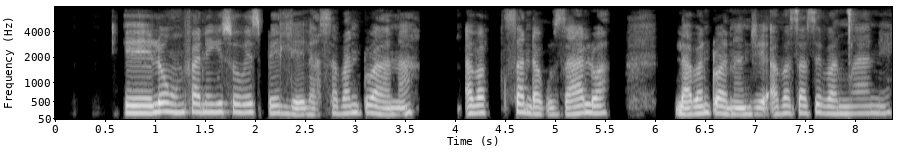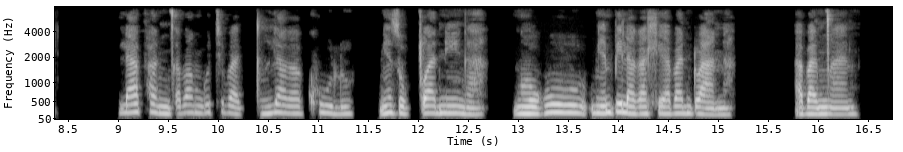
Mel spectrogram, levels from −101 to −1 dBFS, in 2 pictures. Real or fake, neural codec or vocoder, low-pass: real; none; 7.2 kHz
